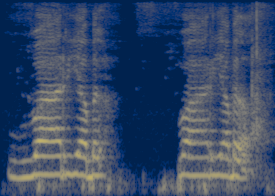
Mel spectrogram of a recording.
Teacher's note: Nah, selanjutnya yang kedua adalah v. Nah, v ini, yang ini ya, ini merupakan frikatif yang bersuara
